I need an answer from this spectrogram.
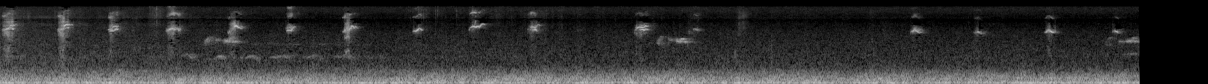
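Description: Small bird chirping: short, high chirps repeated at first about twice a second, then more scattered, over a steady low rumble of wind on the microphone. The sound cuts off abruptly near the end.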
